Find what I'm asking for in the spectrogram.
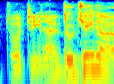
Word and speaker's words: Jorginho: How do you say the Chelsea midfielder, Jorginho? – Jorginho, only 5 million, yeah.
